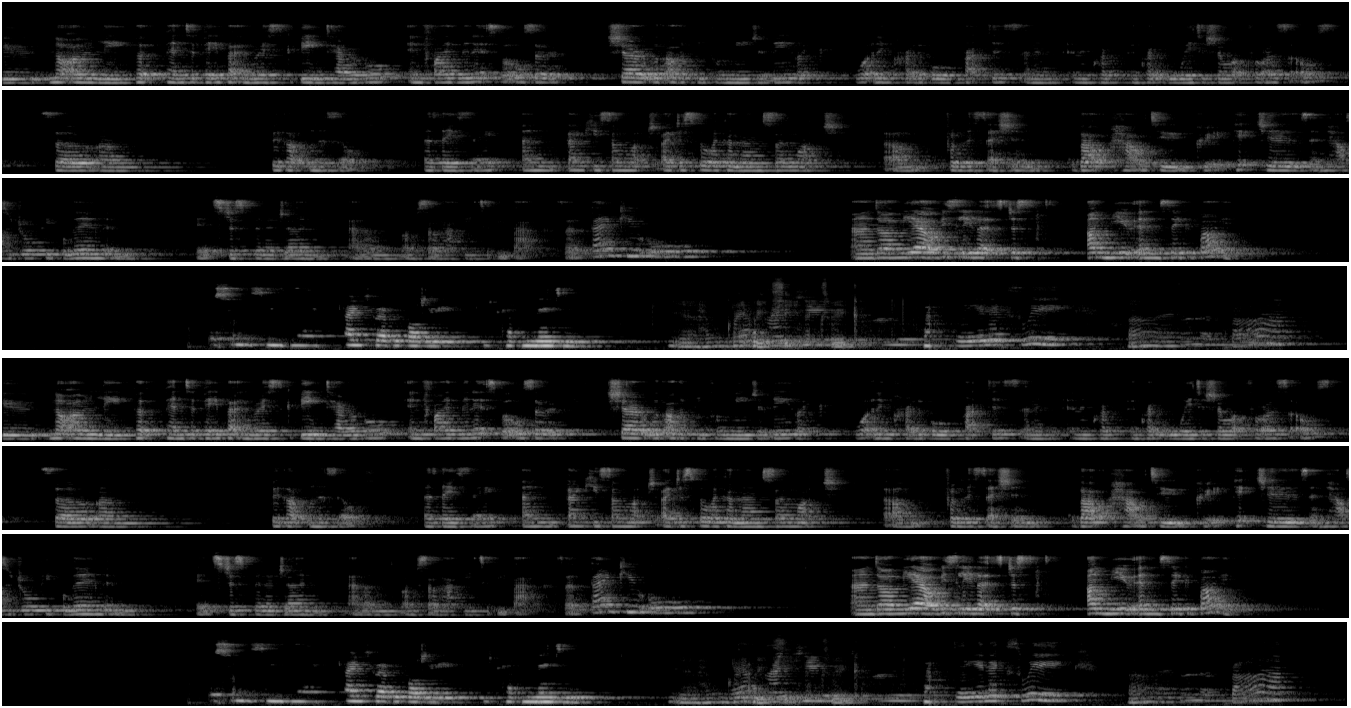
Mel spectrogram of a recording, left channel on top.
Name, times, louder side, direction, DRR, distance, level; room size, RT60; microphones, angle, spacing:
voice 1, 0.0-5.6 6.1-8.1 8.5-13.3 14.0-14.9 16.2-17.0 17.7-21.8 22.3-23.8 24.2-28.3 28.9-32.2 32.6-33.9 35.4-37.2 37.8-39.2 48.0-49.6 52.2-53.2, right 2 dB, 20° right, 2 dB, 1.0 m, -35 dB
voice 2, 42.5-43.6 43.8-45.0 45.4-46.2, left 1 dB, 10° left, 1 dB, 0.5 m, -28 dB
voice 3, 47.1-48.9 51.7-52.2, left 1 dB, 35° left, 4 dB, 0.8 m, -39 dB
voice 4, 47.6-47.9 49.9-51.3 52.7-53.2, equal, 50° right, 3 dB, 1.0 m, -35 dB
8.9 x 8.5 x 2.2 m, 1.2 s
head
